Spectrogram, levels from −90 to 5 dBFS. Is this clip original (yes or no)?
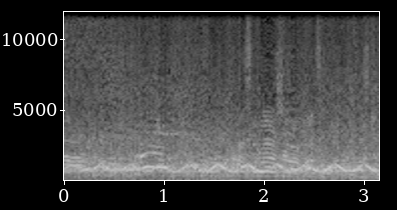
no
